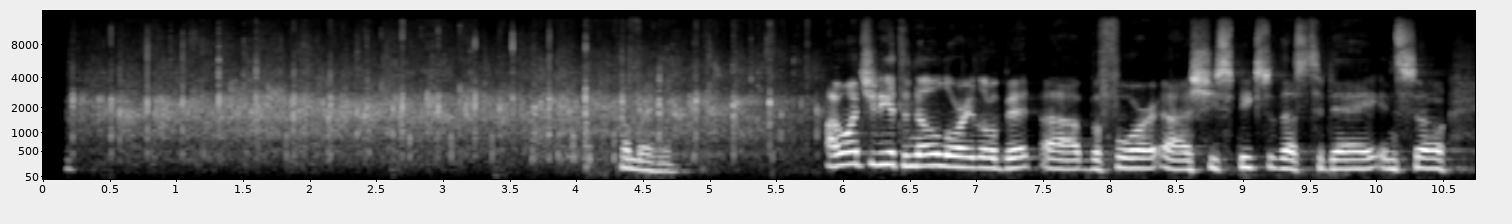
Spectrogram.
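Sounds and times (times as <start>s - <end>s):
crowd applauding: 0.2s - 6.5s
speech: 4.4s - 4.9s, 5.9s - 10.7s.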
